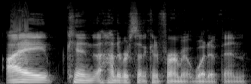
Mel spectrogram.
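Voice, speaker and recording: A man's voice: low-pitched, animated, fairly quick, fairly bright tone. A man chatting casually as a podcast writer in a behind-the-scenes Q&A, often searching for his words.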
